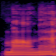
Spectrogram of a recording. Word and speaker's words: Malnati: It's a guy's name, Lou Malnati. and then Lou, and then Malnati, Malnatis. Okay, yeah. Well, it sounds like Illuminati, though.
